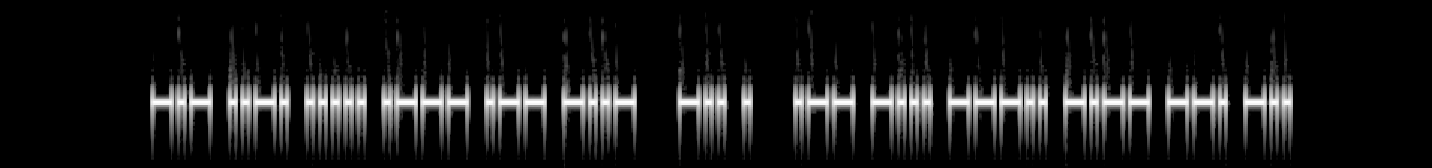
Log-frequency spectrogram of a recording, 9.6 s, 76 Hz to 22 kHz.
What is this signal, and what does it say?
Morse code, heard as a keyed tone, about 28 wpm, 700 Hz. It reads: KF5JWX DE WB8YGD
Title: USA Callsign DE Callsign 28wpm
